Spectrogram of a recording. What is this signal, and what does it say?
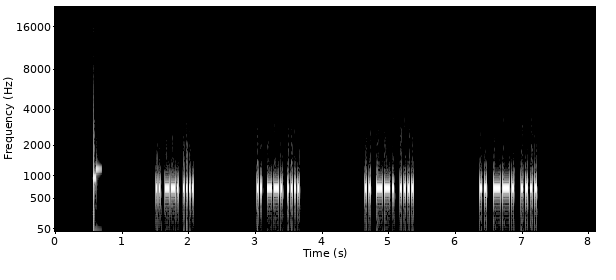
Morse code, heard as a keyed tone, about 47 wpm, 700 Hz. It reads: IGH IGH IGH IGH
